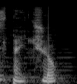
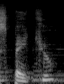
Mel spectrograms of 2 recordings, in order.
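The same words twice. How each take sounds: First: The middle consonant is a ch sound. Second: The middle consonant is a hard k sound. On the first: This is the Genoese dialect form. "dicono specchio" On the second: This is the standard Italian form. "per dire specchio"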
